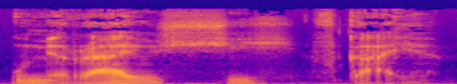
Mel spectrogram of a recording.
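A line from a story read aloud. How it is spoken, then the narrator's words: Quiet repetition. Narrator (Russian): Тавель негромко повторил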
